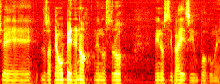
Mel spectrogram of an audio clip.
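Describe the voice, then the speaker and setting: This is a plain, everyday voice. It keeps a moderate pace. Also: man. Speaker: competing singer-songwriter. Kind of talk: audience Q&A after performance. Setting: theatre stage with audience.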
